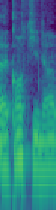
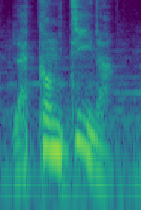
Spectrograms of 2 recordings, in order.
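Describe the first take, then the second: First: It is said in a plain, normal accent. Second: It is said with a put-on foreign accent. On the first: "j'aurais pu juste dire" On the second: "je prends un accent"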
